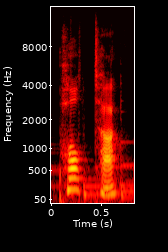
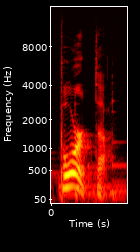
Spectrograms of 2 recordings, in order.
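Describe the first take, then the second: First: The R is an H sound. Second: The R is an American R. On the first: "like with the H" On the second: "like an American R"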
